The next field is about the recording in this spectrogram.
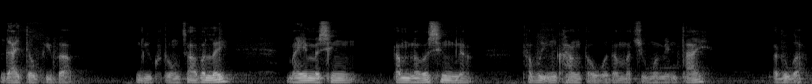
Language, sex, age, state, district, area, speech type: Manipuri, male, 18-30, Manipur, Thoubal, rural, spontaneous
